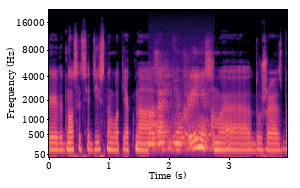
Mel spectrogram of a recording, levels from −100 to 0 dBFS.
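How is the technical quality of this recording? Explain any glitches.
One glitch mars this speech recording. From 1.65 to 2.75 s, just after "відноситься дійсно от як", the sound turns abruptly roomy, hollow and thin, likely a switch to a distant microphone. Unlike a plain low-cut filter, room reflections and faint background noise, well below the speech, arrive with it, while loudness stays roughly unchanged.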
